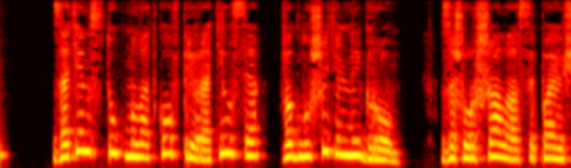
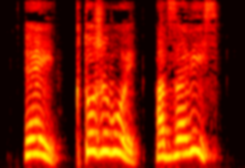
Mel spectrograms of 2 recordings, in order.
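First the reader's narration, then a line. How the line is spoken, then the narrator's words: Distant shout. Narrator (Russian): крикнули с той стороны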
